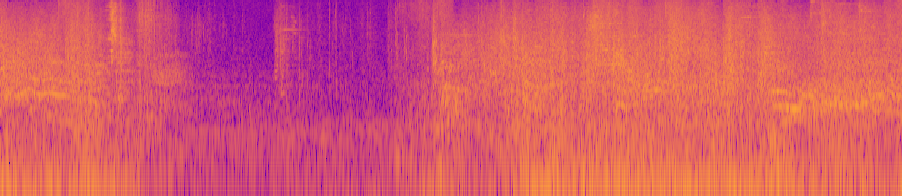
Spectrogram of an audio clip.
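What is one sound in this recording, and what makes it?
Magic spells crackle and burst in a video game.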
